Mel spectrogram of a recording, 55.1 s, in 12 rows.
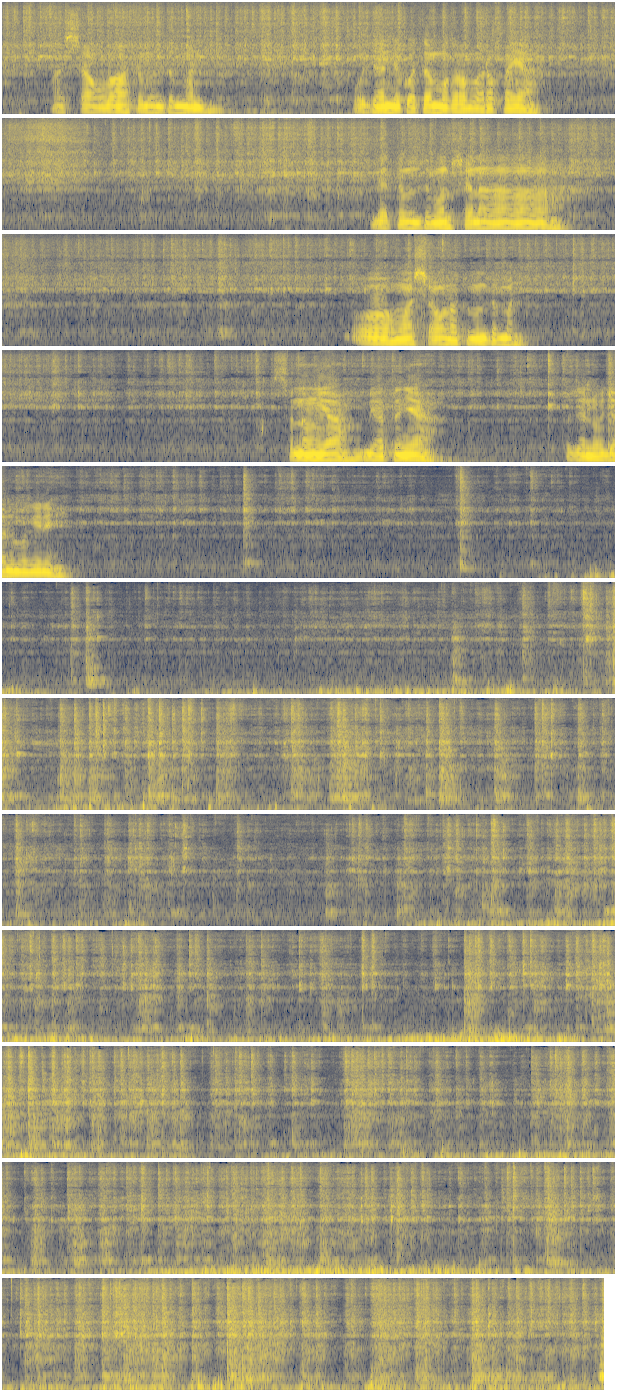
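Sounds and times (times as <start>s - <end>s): heavy rain on pavement: 0.0s - 55.0s.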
